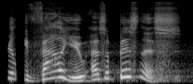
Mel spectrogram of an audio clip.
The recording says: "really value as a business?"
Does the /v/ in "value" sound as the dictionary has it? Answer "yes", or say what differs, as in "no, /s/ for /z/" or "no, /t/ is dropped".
yes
